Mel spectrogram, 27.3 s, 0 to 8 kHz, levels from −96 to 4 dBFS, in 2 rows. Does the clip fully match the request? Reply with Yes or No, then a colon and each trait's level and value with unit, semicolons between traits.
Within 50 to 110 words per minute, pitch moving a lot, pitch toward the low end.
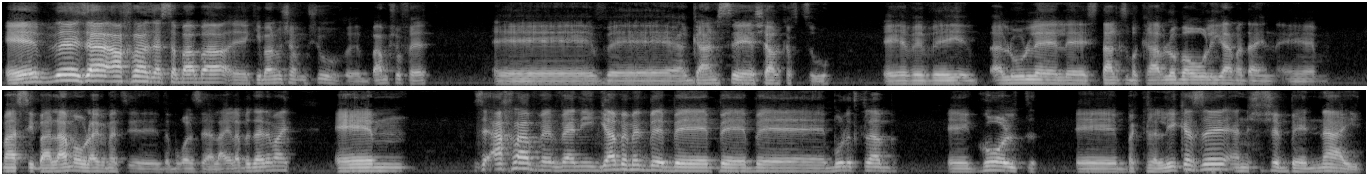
No: average, 105 wpm; average, 4.3 semitones; low, 115 Hz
